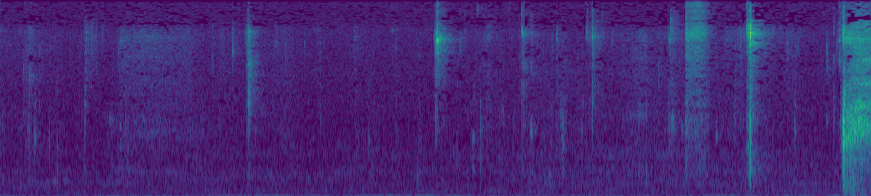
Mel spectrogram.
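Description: A person chewing close to the microphone, with wet mouth sounds and scattered sharp clicks, and a louder smack near the end.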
